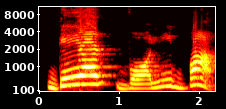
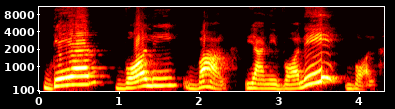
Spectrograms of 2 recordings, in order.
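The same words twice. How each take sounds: First: वॉलीबॉल with "baal" at the end; German pronunciation. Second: First वॉलीबॉल "baal", second "bol"; German then English. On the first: Teacher contrasts German and English ball. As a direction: say the German "baal", not "bol". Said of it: "यहाँ बॉल और यहाँ पर बॉल बोला जाता है". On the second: Teacher says German word then English word. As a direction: switch the vowel between the two वॉलीबॉल. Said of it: "यहाँ पर बॉल बोला जाता है". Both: Shown as a demonstration.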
